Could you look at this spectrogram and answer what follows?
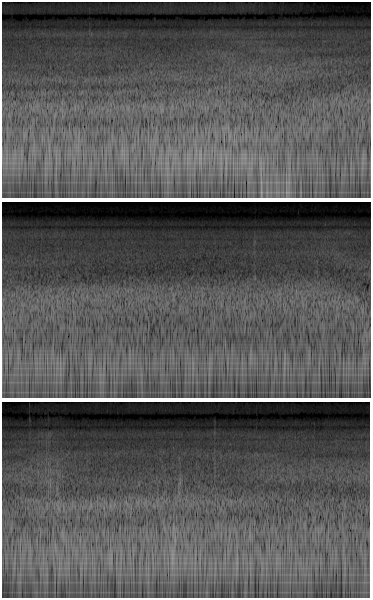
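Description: River water rushing steadily, its tone shifting slowly partway through.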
